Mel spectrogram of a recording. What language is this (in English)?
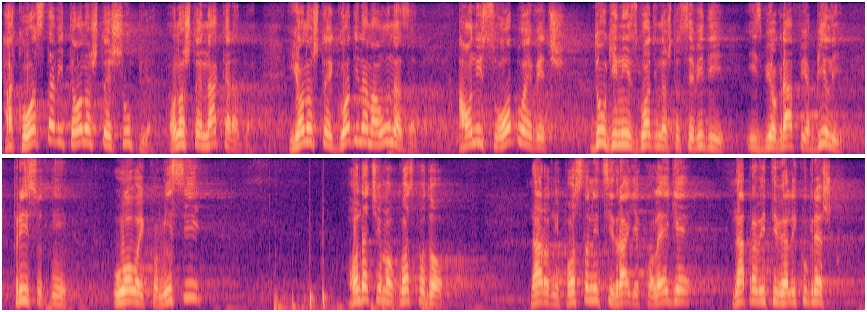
Serbian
